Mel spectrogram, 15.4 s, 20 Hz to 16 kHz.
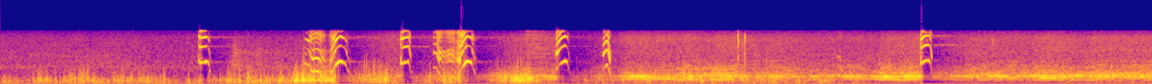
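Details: Gordon Setter puppies, six weeks old, at play in sunshine, 2009: sharp high yips, single and in quick pairs, scattered over steady rumbling, scuffling and rustling noise from the tumbling litter.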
